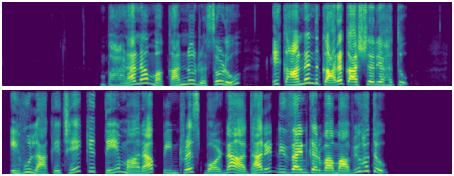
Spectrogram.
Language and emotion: Gujarati, surprised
